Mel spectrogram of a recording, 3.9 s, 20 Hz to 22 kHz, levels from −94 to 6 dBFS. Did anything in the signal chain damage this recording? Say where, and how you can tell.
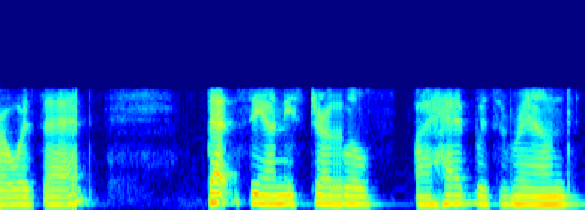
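Yes. The damage is packet loss with the last packet repeated, at the network stage. At 0.48 to 0.50 s, just after "I was", about 20 ms of audio was replaced by a copy of the previous packet. At 2.22 to 2.28 s, after "the only", a 60 ms run points to three lost 20 ms packets. The longer run gives a brief robotic stutter buzzing near 50 Hz.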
